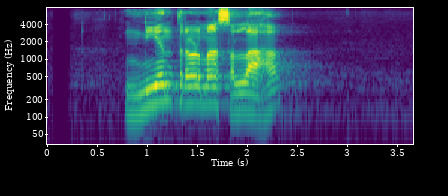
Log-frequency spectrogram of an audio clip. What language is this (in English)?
Nepali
